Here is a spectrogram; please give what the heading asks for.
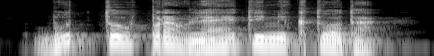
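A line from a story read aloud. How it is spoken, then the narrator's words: Muttered. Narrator (Russian): пробормотал Зуб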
